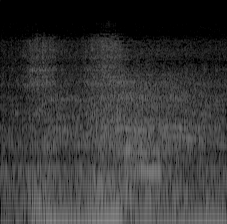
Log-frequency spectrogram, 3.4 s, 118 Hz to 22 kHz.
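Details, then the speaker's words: Opel Astra F 1.6 C16SE after replacing the water pump and timing belt: engine picks up cleanly on a short throttle blip and settles smoothly, with no knocks or rattles and the earlier grinding noise gone. "şükürler olsun arabamız çalışıyor gacır Gucur ses yapıyordu Şimdi çok şükür Herhangi bir ses yok"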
